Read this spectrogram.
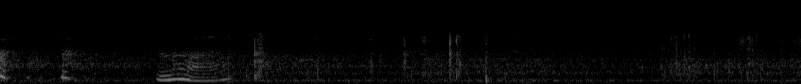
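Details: Kitten named Ammu playing indoors, licking a bag, gives one wavering, warbling meow that dips and rises twice, then falls quiet amid soft taps and rustles in a small room.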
